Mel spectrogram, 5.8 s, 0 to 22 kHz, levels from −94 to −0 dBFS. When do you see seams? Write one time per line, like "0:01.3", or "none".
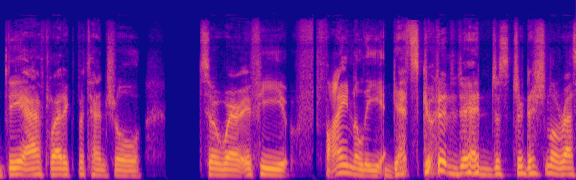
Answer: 0:03.9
